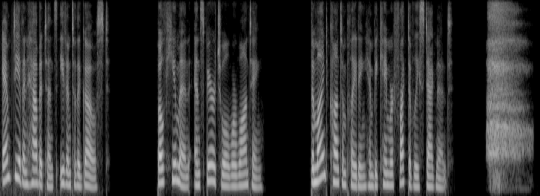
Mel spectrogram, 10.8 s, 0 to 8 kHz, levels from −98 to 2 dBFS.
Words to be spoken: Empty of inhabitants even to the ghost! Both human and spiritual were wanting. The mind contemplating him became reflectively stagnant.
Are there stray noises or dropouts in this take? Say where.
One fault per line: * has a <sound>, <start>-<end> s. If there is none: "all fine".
* has a sigh, 9.7-10.7 s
